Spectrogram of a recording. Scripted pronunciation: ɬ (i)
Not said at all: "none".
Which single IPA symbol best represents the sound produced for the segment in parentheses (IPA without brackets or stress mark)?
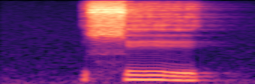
e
